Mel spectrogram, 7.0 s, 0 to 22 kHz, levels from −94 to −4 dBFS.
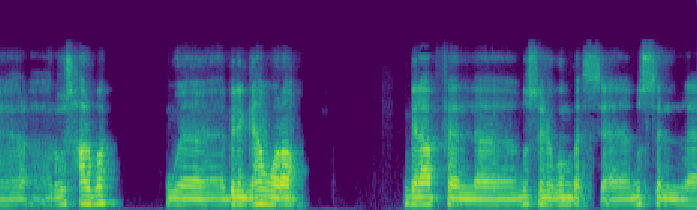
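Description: Nothing technically wrong turns up anywhere in this bit of speech, so there's no fault here to point to.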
